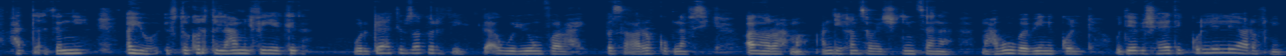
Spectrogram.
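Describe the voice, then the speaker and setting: A woman with an Egyptian Arabic accent narrating a first-person story quickly and evenly, voicing the dialogue in her own voice. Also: sits low, a little mellow, slight background noise.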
